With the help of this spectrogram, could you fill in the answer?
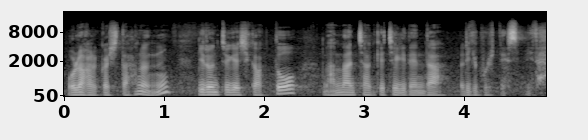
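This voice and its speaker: Animated, emphatic male economic commentator, mellow voice. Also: on the low side, fast talker, slight background noise. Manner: emphatic, explanatory, poses rhetorical questions. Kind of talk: live broadcast economic commentary.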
